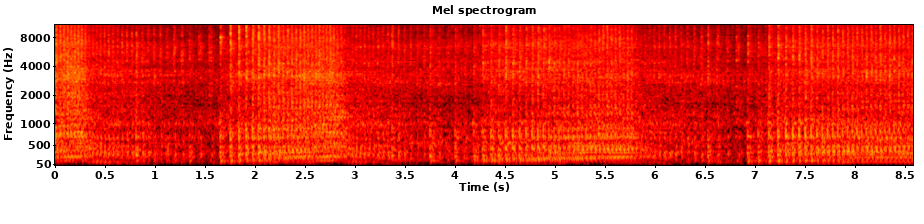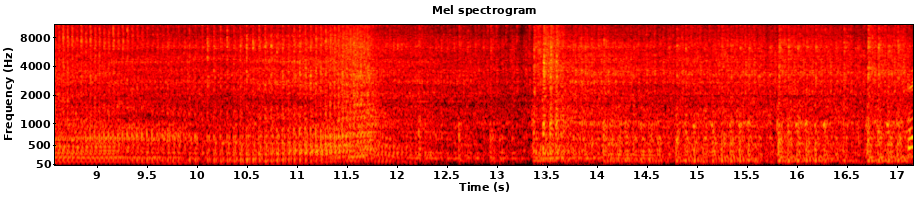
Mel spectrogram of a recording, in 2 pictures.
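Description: A motorcycle engine idles with a deep, throbbing rumble.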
